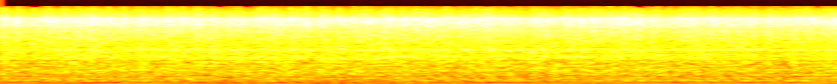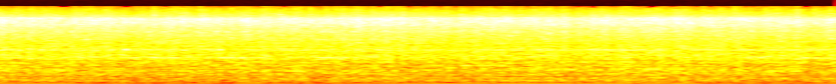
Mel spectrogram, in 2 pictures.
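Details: Engine started after refitting the valve cover, vacuum line clip, air filter and cover, to check for hissing air leaks; steady low idle with an even unchanging rumble and no hissing. Normal idle, no air leaks.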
